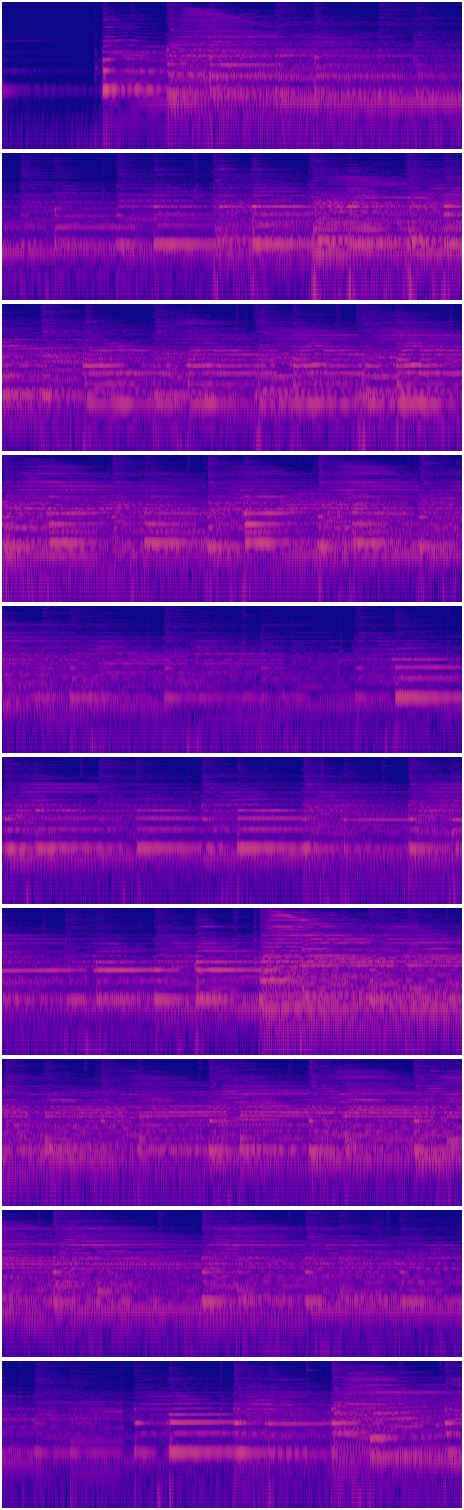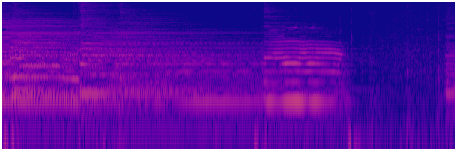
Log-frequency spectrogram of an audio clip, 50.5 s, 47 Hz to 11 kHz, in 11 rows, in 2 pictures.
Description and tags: Recorded my friend playing the sitar in his room with an H4N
